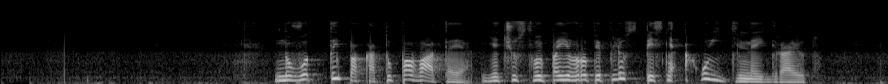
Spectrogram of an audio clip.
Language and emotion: Russian, angry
